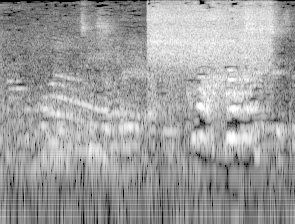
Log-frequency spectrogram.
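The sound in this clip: A pressurized sprayer hisses loudly once the pressure is built up. A quieter stretch with faint tones gives way about halfway through to a bright, steady hiss that holds until the end.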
